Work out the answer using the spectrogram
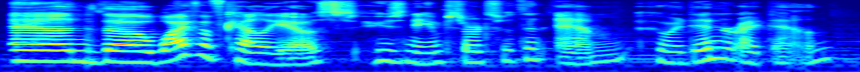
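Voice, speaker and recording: A woman's voice: a little high, normal speed, vocal fry, darkish tone, faint music behind. A young woman casually retelling a myth to a friend, chatty and laughing, with many fillers. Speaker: podcast co-host retelling a myth. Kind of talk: casual storytelling chat.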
